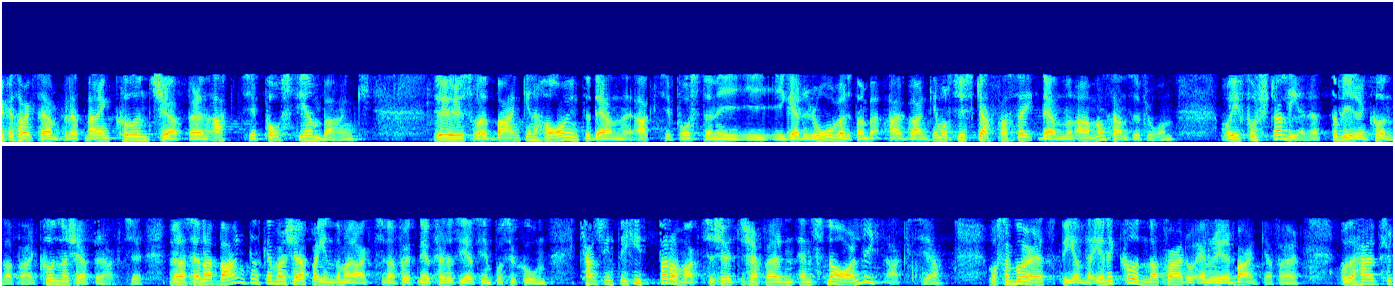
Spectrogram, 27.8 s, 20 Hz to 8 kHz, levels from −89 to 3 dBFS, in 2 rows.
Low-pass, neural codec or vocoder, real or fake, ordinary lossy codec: 7.2 kHz; none; real; AAC, 16 kbps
